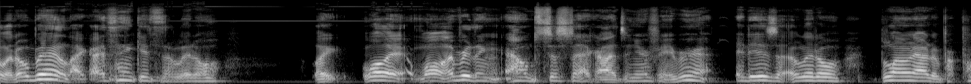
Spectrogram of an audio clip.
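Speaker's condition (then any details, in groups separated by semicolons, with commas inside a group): Cerebral palsy; able to speak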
